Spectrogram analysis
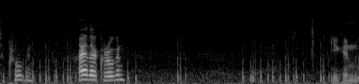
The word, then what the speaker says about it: Krogan: You gotta also roll your R's when you say that. You gotta go Krogan.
